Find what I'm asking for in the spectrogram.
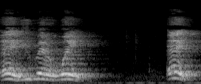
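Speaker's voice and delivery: shrill, very loud, high-pitched yell. Commanding an animal to sit and wait before eating, yelling. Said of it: "Sometimes you gotta yell, raise your voice like that".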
